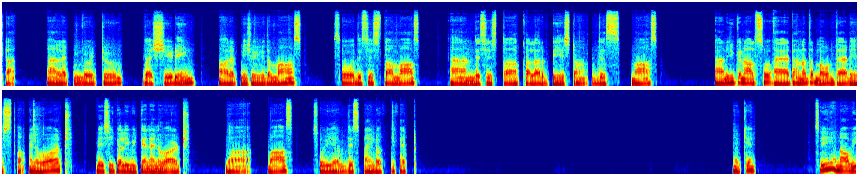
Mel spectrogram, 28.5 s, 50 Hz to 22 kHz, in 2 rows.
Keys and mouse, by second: 3.2 alt+a, 3.7 click, 4.3 ctrl+shift+click, 5.0-5.5 shift+drag, 5.2 space, 6.0-6.3 shift+drag, 6.8 shift+click, 7.2 space, 7.3 click, 8.4 click, 9.0 ctrl+shift+click, 10.7 click, 11.3 click, 12.2 click, 16.0 click, 16.5 click, 16.7 click, 17.5-18.2 drag, 18.5 click, 19.2-20.7 drag, 21.7 middle click, 22.5 middle click, 26.2 space, 27.5 space.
